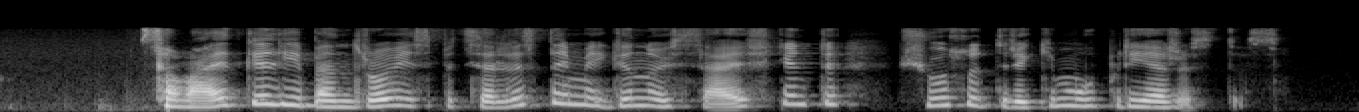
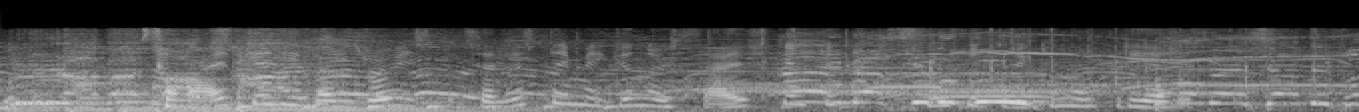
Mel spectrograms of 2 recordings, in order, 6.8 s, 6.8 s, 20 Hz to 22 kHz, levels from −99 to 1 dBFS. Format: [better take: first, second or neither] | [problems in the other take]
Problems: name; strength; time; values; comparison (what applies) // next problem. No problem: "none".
first | background sound (Cheering); 3 dB above the speech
